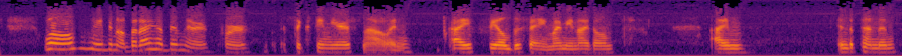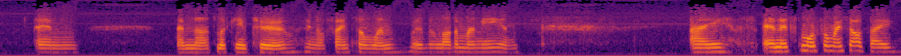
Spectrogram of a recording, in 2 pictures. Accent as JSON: {"language": "English", "country": "Sweden", "said": "I'm from Sweden, and Sweden is either number one or number two on the most independent women in the world"}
